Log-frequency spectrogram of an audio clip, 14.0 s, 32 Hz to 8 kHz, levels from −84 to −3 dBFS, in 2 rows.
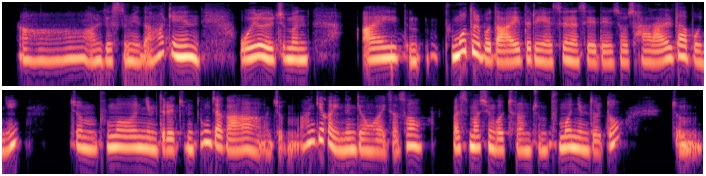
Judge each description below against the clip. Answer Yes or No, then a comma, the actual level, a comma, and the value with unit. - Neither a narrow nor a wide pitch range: Yes, average, 4.1 semitones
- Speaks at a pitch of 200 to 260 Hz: No, medium, 185 Hz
